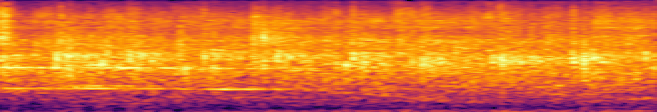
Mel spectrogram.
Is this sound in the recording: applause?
yes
